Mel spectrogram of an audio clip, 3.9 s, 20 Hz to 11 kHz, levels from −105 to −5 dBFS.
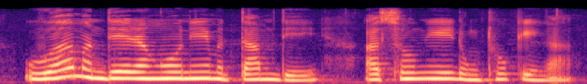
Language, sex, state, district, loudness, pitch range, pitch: Garo, female, Meghalaya, West Garo Hills, -12 LUFS, 200-250 Hz, 230 Hz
